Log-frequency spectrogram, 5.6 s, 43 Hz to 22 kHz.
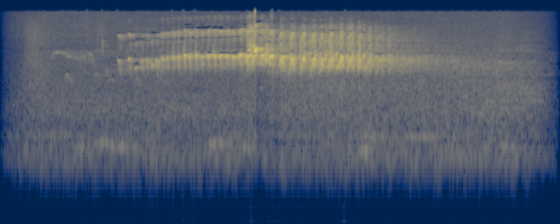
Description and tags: Alpine swift screeching. Recorded in downtown Saluzzo (Piamonte, N Italy), using PCM-M10 recorder with internal mics.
